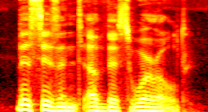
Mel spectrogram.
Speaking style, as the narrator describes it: I replied gravely

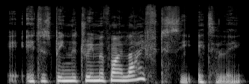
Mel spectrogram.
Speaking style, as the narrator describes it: gasped

